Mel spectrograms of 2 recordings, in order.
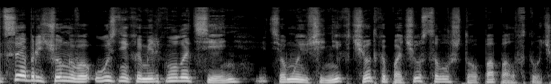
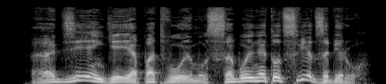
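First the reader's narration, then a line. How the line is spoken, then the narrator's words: Growled. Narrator (Russian): прорычал собеседник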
